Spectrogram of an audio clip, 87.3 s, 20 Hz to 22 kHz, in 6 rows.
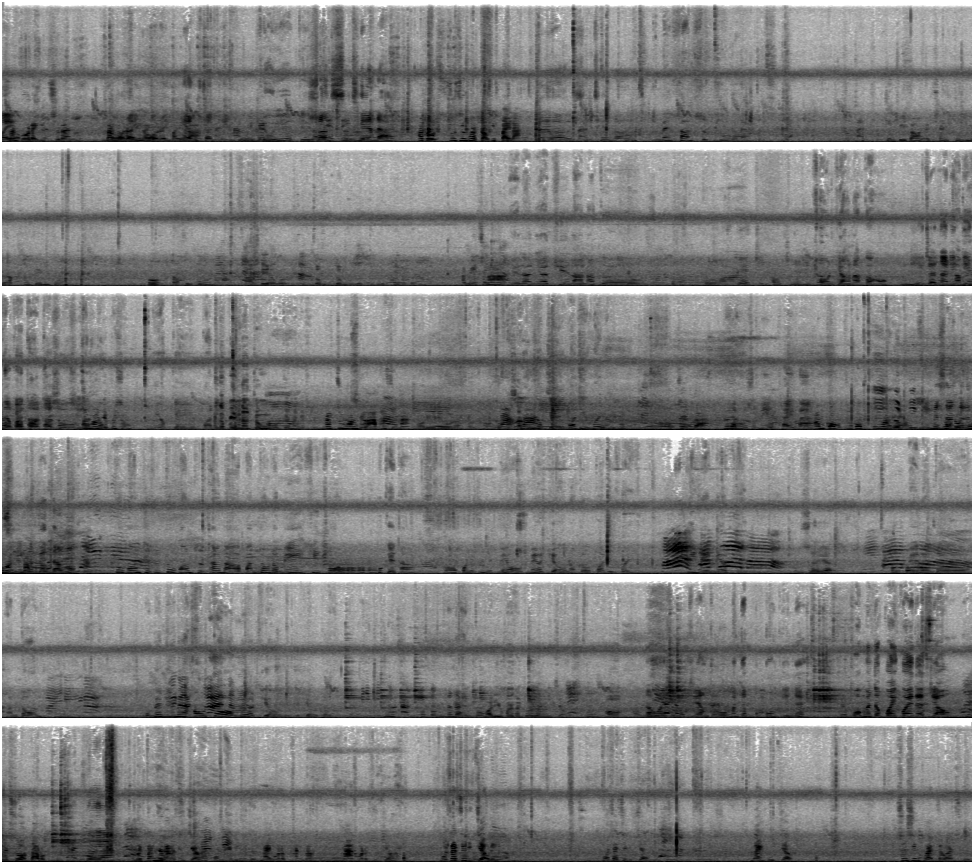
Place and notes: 空軍十九村, Hsinchu City - in the park
in the park, Childrens play area, Several elderly people are chatting, Binaural recordings, Sony PCM D100+ Soundman OKM II
19 September 2017, 17:53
